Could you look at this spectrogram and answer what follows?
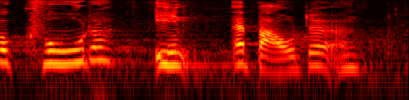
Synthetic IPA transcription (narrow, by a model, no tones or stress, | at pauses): ɔ̰ːkʰʋo̝ːɾɐe̝n̰æb̥ɑ̈ʊd̥ɶ̰ɐn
